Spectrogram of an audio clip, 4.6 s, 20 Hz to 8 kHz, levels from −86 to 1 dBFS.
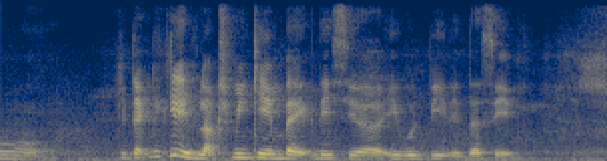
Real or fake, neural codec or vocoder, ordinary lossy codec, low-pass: real; none; none; none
